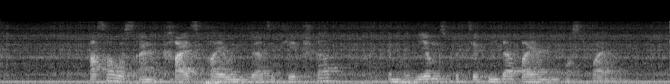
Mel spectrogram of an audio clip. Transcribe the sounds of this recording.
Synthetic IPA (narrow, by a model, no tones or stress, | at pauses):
hasaʊɪstʔa̰ɪnəkʁ̥aɪsfʁ̥aɪəunivɛɐzitʰɛːtsʃtat | ʔɪmʁeɡiːʁʊŋsb̥ət͡sɪɐkniːdɐbaɪɐnɪnʔɔ̰stb̥a̰ɪɐ̰n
